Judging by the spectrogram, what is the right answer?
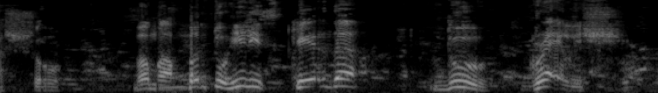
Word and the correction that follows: Grealish: É isso? Falei certo? É, o é Grealish.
